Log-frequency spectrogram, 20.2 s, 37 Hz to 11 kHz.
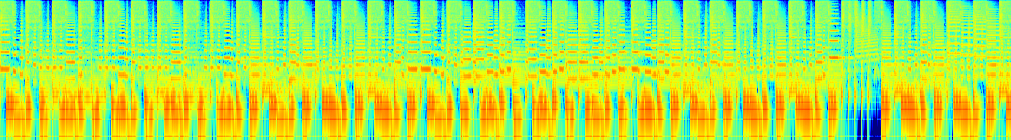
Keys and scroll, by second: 0.0 alt+shift+Left, 0.7 super+z, 2.0 Escape, 3.0 Tab, 4.0 Tab, 6.9 ctrl+r, 8.2 super+b, 10.1 super+b, 12.0 super+b, 14.1 Return, 15.0 super+c, 15.2 super+v, 15.4 alt+shift+Left, 18.8 Return, 19.1 Escape, 19.3 alt+Return.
